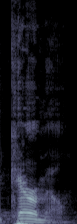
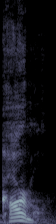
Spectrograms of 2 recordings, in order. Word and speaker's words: caramel: might find yourself so i'd say caramel right some people pronounce this word carmel um some regions although very few use the two interchangeably right the distinction and you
